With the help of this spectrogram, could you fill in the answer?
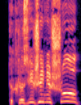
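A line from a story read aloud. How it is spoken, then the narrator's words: Small child shouting. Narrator (Russian): закричал маленький Клаус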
